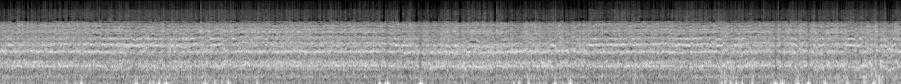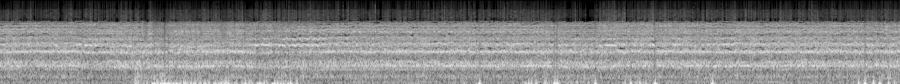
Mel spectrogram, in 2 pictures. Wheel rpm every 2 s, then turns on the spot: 220, 230, 220, 220, 220, 210, 230, 230, 230.
none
